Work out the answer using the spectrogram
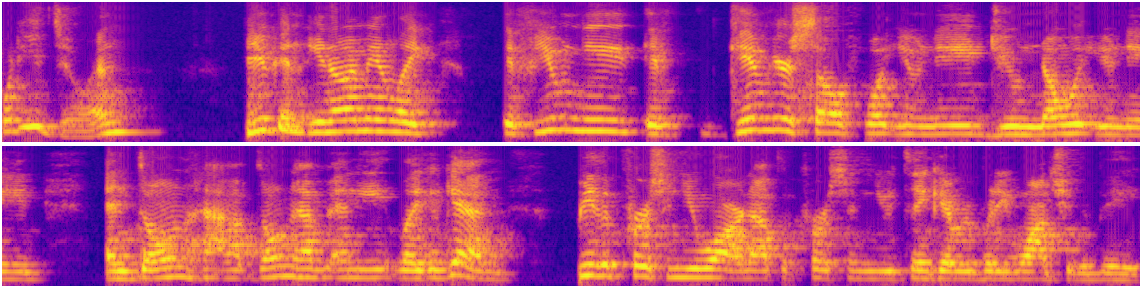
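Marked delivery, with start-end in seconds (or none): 0.0-0.8 scolding like a nagging parent. Retelling the voice in their head while lying on the couch: imitating my parents' nagging. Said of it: "I sounded like my parents".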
